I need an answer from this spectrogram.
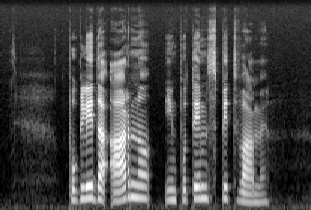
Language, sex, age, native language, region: Slovenian, female, 30-49, Slovenian, Central Slovenia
